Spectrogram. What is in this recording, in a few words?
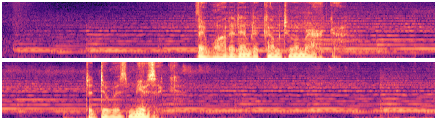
Radio Commercial – Musical Theatre; Dreamchasers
